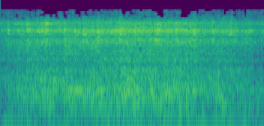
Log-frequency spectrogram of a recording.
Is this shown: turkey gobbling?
no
